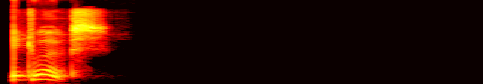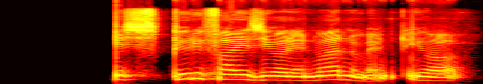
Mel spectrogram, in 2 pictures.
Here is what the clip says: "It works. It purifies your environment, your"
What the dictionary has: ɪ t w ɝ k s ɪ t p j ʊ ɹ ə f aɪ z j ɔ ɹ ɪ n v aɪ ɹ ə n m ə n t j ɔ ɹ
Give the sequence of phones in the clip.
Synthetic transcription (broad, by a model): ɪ t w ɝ k s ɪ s p j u ɹ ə f aɪ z j ɔ ɹ ɪ n v aɪ ɹ ə n m ə n t j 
